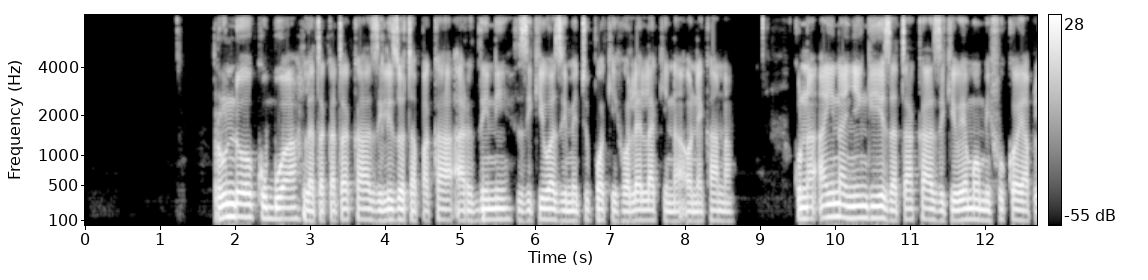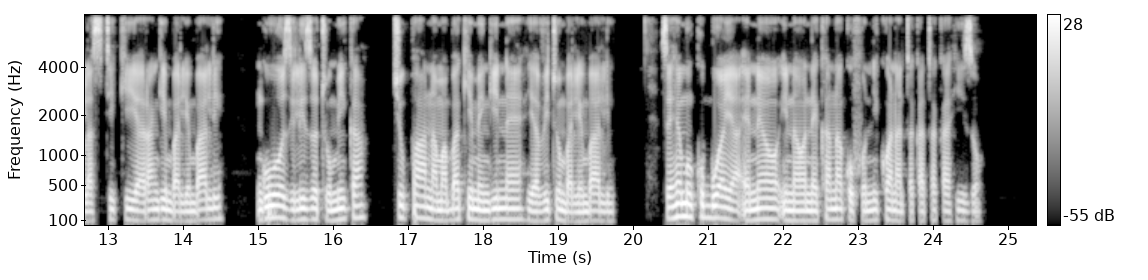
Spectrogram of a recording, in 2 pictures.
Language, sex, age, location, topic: Swahili, male, 18-24, Nairobi, government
